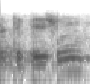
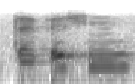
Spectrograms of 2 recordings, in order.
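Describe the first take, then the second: First: "division" with a short first vowel, dih-VIZH-un; "division" starting with a short "dih", not "die"; corrected pronunciation. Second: "division" with a long "eye" in the first syllable, die-VIZH-un; "division" guessed at with "die" at the start; unsure pronunciation. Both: Real, not acted. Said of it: "sorry about my pronunciation".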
